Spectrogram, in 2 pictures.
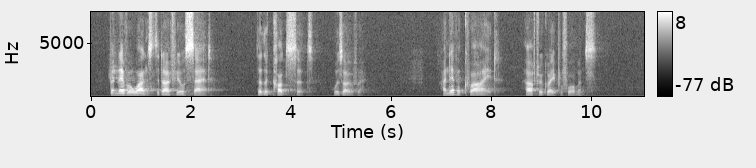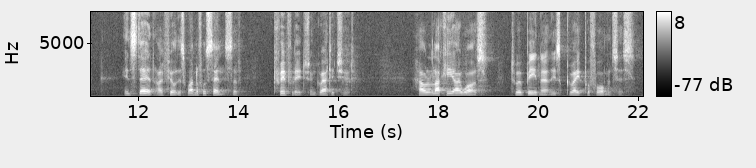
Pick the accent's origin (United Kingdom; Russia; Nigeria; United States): United Kingdom; London; I grew up in London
